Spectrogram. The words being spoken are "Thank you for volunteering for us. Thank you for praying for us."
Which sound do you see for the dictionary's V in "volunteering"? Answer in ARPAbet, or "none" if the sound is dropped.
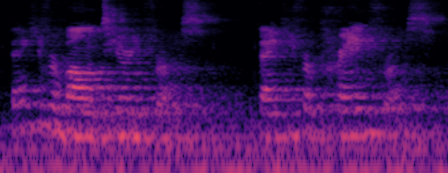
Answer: V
